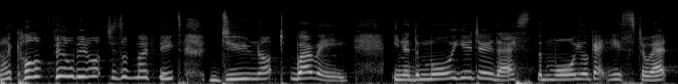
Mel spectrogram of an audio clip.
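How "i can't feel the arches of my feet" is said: a frustrated class member's thought, pitched higher; frustrated beginner. Pretend. Instructor voicing a struggling class member's worry, higher and puzzled. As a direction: voice a puzzled mum who can't feel it. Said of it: "and you're thinking".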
